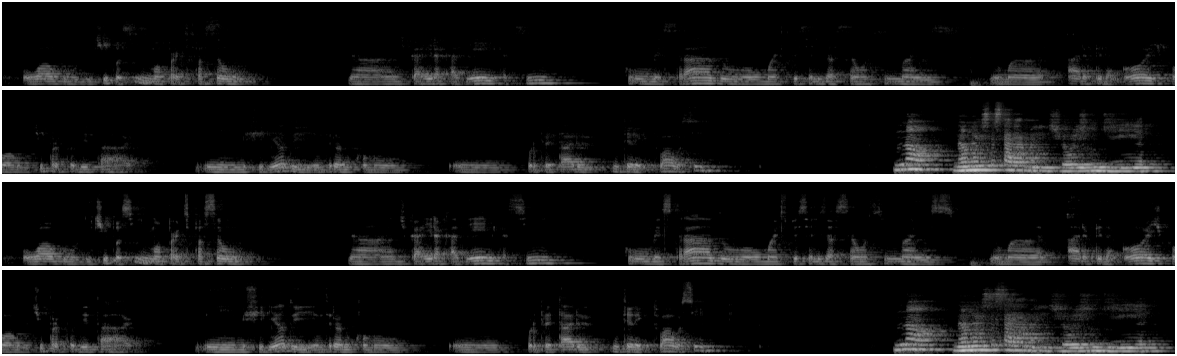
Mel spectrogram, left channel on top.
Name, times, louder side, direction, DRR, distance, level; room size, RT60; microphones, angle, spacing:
voice 1, 0.2-2.4 3.5-5.6 6.2-9.5 9.9-13.1 13.7-15.7 16.2-16.7 17.0-18.8, right 2 dB, 90° right, 8 dB, 3.6 m, -39 dB
voice 2, 20.6-23.1, left 2 dB, 30° left, 5 dB, 8.0 m, -26 dB
28.0 x 17.0 x 8.0 m, 0.70 s
head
